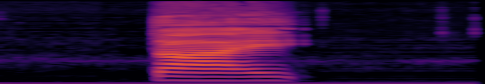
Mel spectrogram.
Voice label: "dai", Chinese; Chinese lessons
